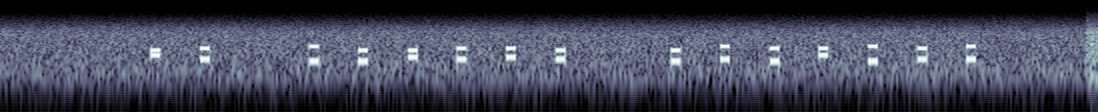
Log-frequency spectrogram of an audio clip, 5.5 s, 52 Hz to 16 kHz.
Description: DTMF, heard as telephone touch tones, dialled by machine, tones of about 50 ms, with radio hiss and a squelch burst at the end. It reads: *5 317584 1620356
